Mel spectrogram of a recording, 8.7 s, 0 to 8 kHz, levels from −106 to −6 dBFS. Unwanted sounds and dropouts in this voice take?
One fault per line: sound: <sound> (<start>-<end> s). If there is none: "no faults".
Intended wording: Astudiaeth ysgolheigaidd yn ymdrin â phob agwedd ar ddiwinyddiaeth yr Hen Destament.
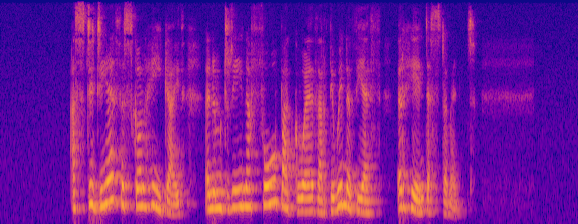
no faults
